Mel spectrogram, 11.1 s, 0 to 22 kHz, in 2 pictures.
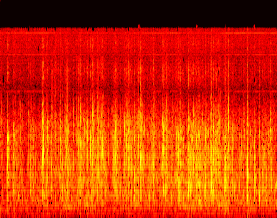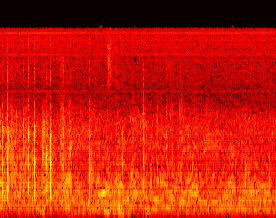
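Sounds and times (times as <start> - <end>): crowd applauding: 0.0 - 9.3.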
